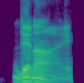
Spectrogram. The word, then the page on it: deny: British English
